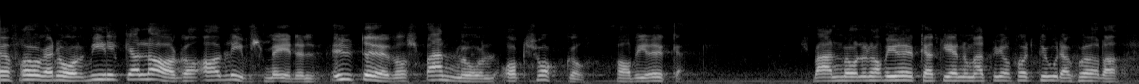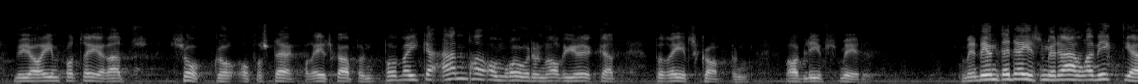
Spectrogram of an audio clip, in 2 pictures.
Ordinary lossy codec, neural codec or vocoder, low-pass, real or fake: none; codec, 24 kHz, 3 kbps, HILCodec; 7.2 kHz; fake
